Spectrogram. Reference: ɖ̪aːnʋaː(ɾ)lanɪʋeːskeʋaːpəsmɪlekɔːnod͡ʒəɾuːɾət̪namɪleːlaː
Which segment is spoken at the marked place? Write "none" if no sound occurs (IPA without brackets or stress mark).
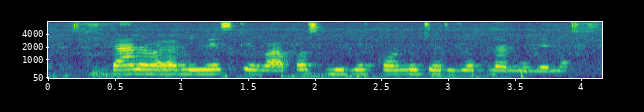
none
